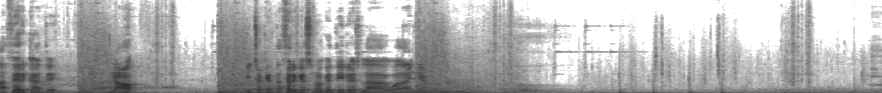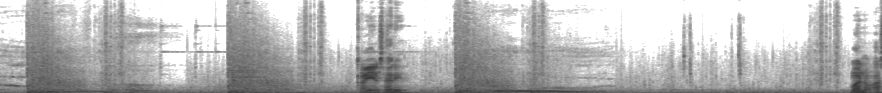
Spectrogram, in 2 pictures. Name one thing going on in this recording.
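Gunshots ring out in quick bursts with echo.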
